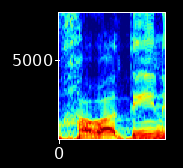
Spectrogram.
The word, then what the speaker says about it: ख्वातीन: ख्वातीन जो है ना यह प्लस फारसी का नहीं है अगर फांसी का होता तो हंड्रेड परसेंट इसमें वास साइलेंट होता यह तर्क कि सलमान का लफ्ज़ है हाथ उनके जमा है इसीलिए हम इसको ख्वातीन ही पढेंगे यह 13 के तरह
